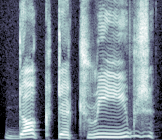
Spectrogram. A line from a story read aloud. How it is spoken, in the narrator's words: he said slowly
